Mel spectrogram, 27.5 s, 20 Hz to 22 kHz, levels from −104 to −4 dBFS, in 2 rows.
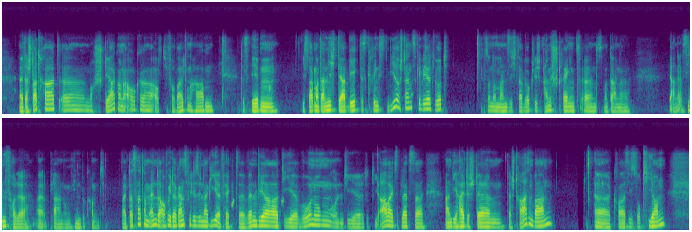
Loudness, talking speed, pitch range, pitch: -22 LUFS, 150 wpm, 100-120 Hz, 105 Hz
